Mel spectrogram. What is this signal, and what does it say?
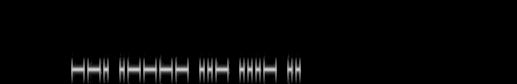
Morse code, heard as a keyed tone, about 30 wpm, 700 Hz. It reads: G1UVI
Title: DXCC-100 Call Signs - 5 Characters - 30wpm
